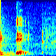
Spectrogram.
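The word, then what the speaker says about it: debt: डेप्ट नहीं पढ़ेंगे, बी जो है वो साइलेंट है, तो हम इसको पढ़ेंगे डेट, ठीक है।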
